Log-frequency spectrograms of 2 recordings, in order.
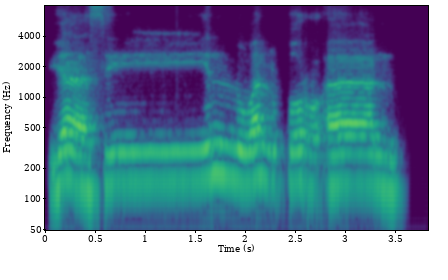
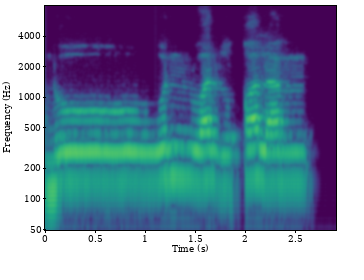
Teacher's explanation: لا يضغم الإمام حفص النون في الواو حال الوصل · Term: الإظهار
